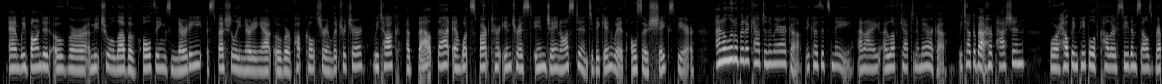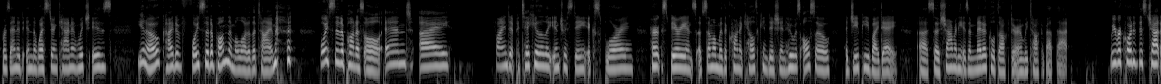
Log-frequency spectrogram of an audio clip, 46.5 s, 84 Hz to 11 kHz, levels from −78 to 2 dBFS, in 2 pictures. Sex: female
